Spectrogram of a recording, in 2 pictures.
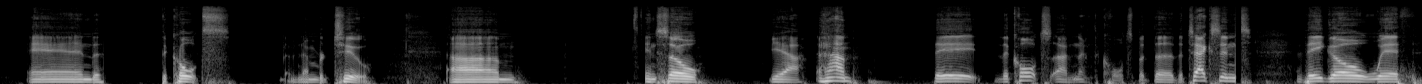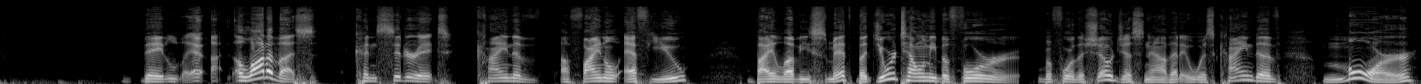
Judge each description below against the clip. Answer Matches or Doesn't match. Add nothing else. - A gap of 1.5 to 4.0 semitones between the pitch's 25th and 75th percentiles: Doesn't match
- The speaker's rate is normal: Doesn't match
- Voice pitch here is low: Matches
